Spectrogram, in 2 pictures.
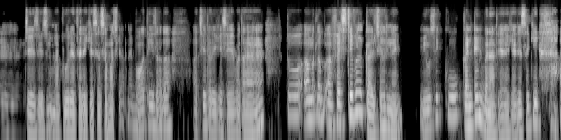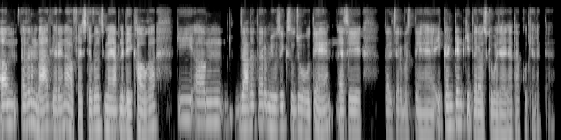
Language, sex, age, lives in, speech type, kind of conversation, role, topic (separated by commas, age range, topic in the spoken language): Hindi, male, 25-29, India, conversation, podcast, host, Tum festival ka mahaul zyada enjoy karte ho ya chhoti, intimate gig, aur kyun?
